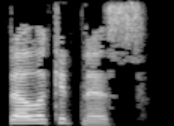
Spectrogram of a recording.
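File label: "delicateness", British English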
